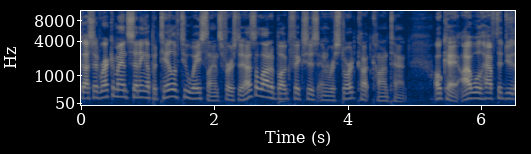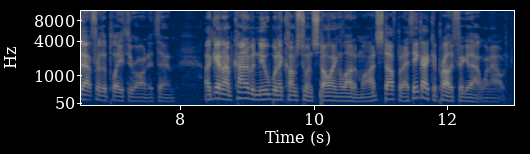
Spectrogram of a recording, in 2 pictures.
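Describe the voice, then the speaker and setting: A fast-talking, animated young adult man with a mid-range, slightly bright voice hosts a gaming stream from an indoor room, with no room sound audible. He chats casually and reads viewer messages, slangy, jokey and profane with frequent "dude" and "bro", his voice slightly tired.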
